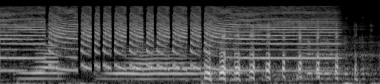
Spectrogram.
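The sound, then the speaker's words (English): Air horn sound effect blaring a loud, brassy tone that breaks into many rapid, stuttering short blasts before a final run of choppy honks, heard alone without talk. “I know where the air horn is. Yeah. I use it excessively in the show.”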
